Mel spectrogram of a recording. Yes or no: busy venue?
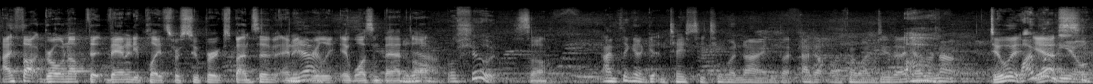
yes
